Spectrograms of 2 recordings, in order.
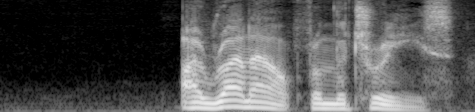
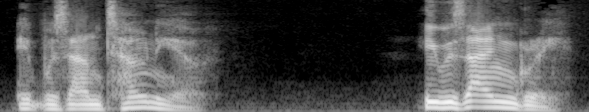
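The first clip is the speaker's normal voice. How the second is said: ordinary delivery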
